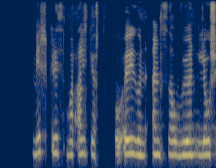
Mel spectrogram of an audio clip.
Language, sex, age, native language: Icelandic, male, 12, Icelandic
